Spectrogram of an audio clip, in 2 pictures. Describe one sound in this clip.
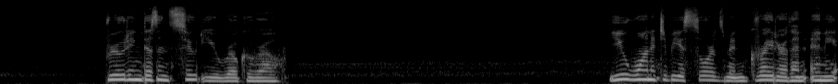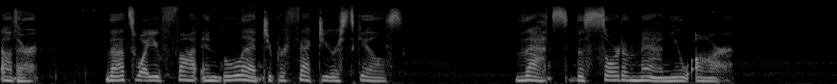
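A young man speaks calmly and close.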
